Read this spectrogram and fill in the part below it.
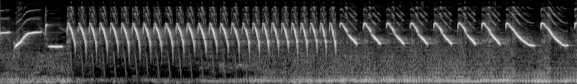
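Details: Canary singing for training: a quick rising sweep and short note, then a long rapid trill of about twenty-five even pulses, followed by evenly spaced falling whistled slurs, with soft low background rumble.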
